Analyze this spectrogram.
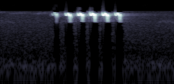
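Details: Japanese wagtail giving a short run of about six very high, thin chirps in even rhythm. The background is quiet.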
